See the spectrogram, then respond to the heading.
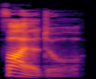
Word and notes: fire door: British English

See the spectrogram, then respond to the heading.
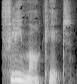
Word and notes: flea market: British English

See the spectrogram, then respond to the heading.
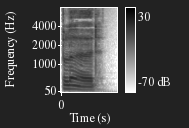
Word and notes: blurred: British English

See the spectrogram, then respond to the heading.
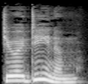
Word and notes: duodenum: British English

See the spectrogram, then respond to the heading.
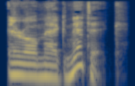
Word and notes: aeromagnetic: British English

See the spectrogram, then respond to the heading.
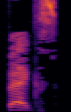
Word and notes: begs: British English

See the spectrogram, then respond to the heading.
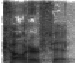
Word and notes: counterfeit: American English

